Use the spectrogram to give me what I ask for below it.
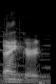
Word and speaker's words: Angert: So you say it like anger, and you just put a t at the end. Angert.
